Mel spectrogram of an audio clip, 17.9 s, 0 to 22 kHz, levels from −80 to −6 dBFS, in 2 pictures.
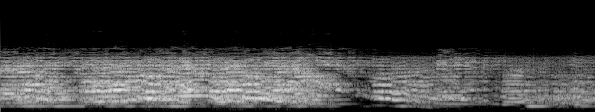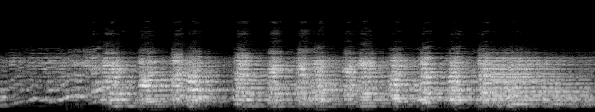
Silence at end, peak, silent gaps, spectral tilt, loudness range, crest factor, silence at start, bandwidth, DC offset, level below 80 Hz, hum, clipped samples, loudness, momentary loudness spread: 0 s; 0 dBFS; none; -4 dB/octave; 12 LU; 20 dB; 0 s; 10 kHz; under 0.1%; -88 dBFS; none; under 0.1%; -19 LUFS; 15 LU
